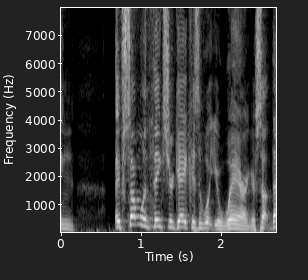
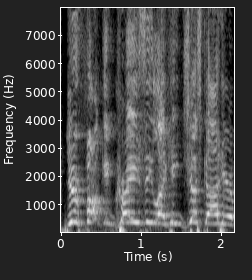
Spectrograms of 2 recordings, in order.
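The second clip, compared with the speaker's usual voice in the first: exasperated shout; 13 semitones higher than usual. Retold or imitated. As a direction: yell it at her, fed up. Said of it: "he's just like".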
